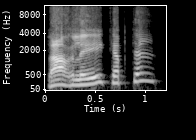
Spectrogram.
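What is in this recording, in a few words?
French male, voice; Pirates Of The Caribbean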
